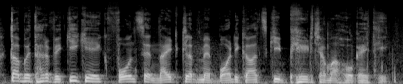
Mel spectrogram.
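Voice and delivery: usual speaking voice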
